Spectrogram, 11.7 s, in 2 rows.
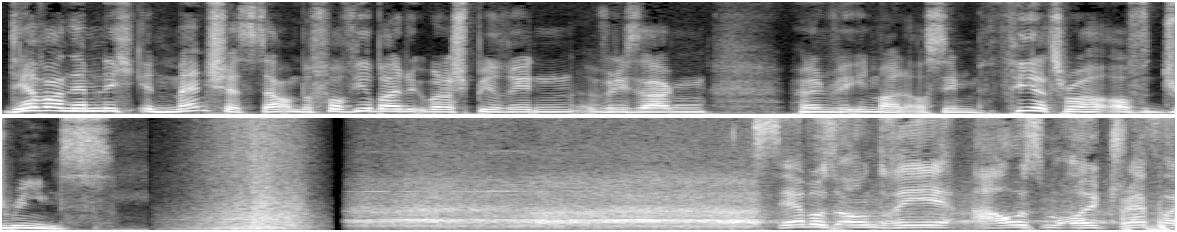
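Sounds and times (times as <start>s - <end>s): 
speech: 0.0s - 7.1s, 9.7s - 11.7s
football fans singing: 7.6s - 11.7s.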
